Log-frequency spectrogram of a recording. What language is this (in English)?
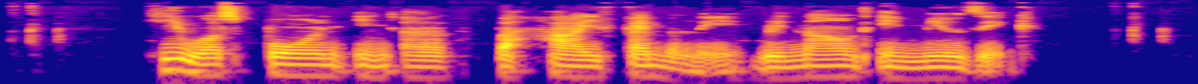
English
